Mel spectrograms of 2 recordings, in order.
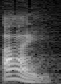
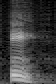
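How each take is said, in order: First: It is said as the glide 'ai'. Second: It is said as a plain 'e'. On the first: The speaker calls it wrong. "pero en francés ya no es ay" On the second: The speaker calls it right. "es e"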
